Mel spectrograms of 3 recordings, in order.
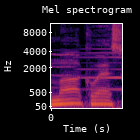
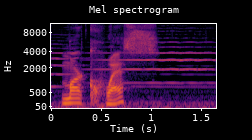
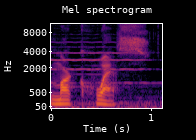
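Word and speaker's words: Marquess: the Marquest of Dune, lord of this manor and all the land that can be seen from it. Is it pron? It must be pronounced Marquest, not Marques. Marquest.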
